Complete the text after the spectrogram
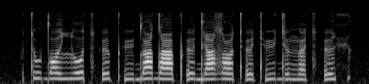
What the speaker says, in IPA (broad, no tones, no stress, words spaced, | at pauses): tud̪ɔə̯ʎo t͡sʼøpʼy d̪uə̯dˤeə̯ pʼød̪iə̯zˤo tʼøtʼy døŋœt͡sʼøç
